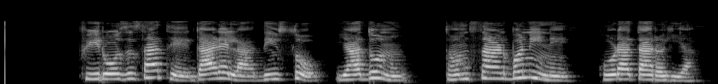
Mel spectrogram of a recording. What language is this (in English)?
Gujarati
